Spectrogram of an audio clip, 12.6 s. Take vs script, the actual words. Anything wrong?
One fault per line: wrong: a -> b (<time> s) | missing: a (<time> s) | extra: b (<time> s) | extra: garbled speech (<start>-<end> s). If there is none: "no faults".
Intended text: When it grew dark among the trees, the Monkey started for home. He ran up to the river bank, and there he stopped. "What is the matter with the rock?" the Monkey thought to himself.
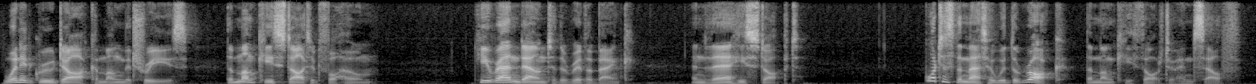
wrong: up -> down (5.2 s)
